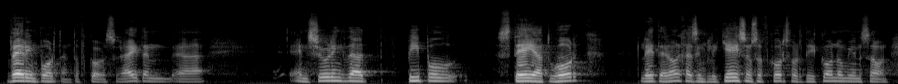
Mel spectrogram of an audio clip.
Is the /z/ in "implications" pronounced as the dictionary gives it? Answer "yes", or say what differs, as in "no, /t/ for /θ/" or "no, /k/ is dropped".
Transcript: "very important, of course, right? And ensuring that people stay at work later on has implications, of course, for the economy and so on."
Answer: no, /s/ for /z/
